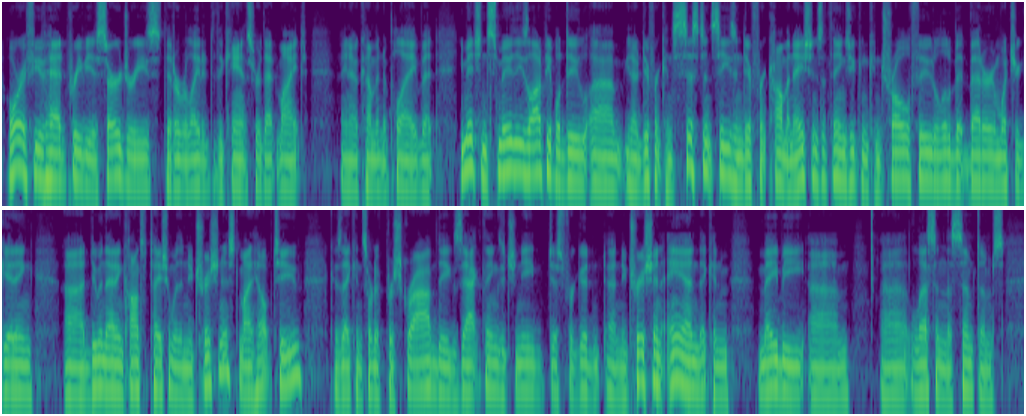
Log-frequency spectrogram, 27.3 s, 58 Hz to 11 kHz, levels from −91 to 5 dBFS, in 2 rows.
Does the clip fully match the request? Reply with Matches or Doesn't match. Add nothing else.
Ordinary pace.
Matches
